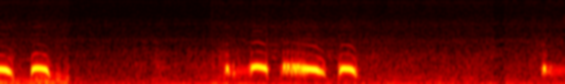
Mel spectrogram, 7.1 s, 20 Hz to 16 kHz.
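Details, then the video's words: Repeated coo phrases of a spotted dove in the 'hạp bổi' style for rousing other doves: two short coos, a silence, then short notes, a long slurred falling coo and a final short coo. "Tiếng Cu Gáy Giọng Hạp Bổi 010 [ GỌI +THÚ ] Kích Bổi Nhanh Nổi"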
